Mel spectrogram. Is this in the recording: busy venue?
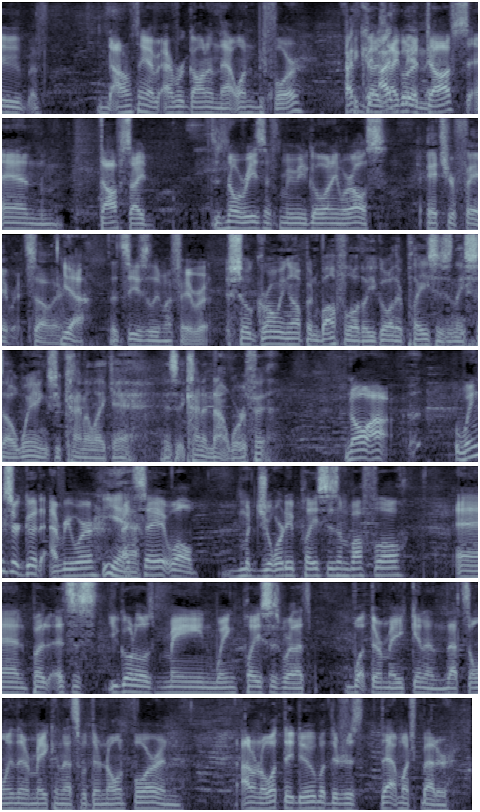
yes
